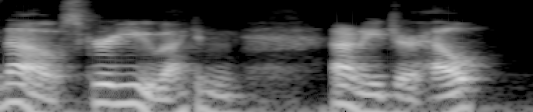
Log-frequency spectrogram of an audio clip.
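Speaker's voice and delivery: plain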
